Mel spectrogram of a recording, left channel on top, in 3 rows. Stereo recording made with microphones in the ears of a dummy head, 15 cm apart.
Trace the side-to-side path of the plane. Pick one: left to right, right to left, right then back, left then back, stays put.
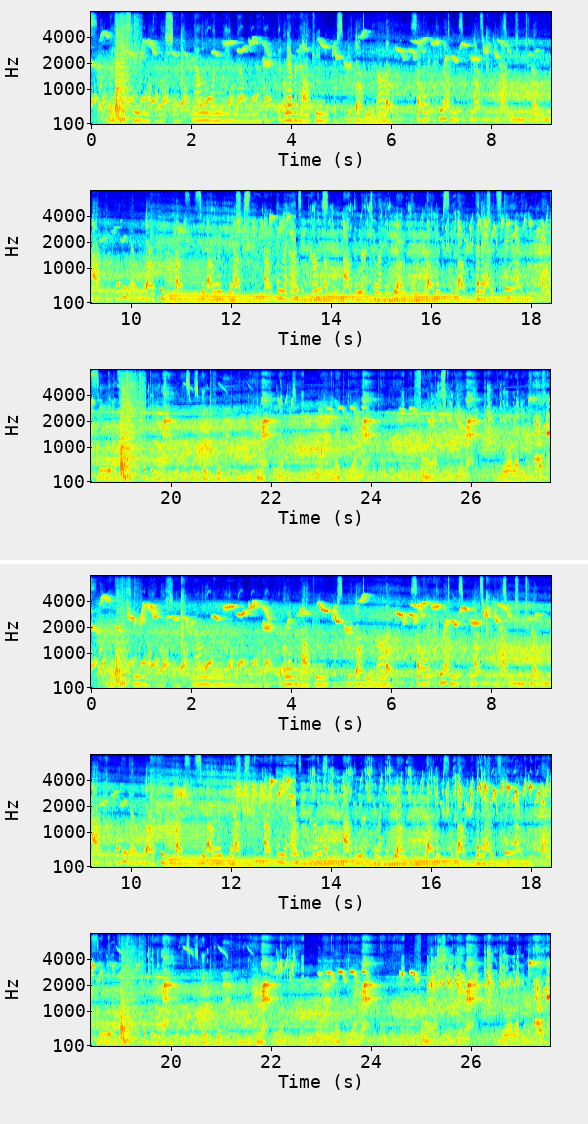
right to left.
